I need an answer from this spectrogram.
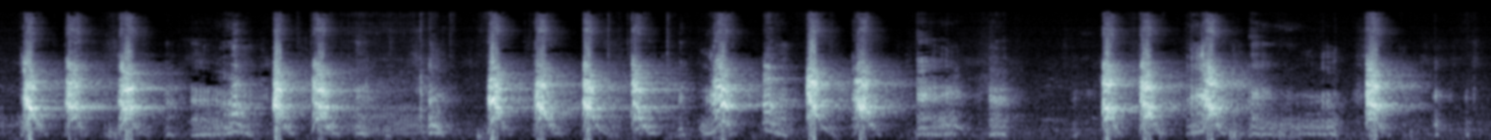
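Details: Labrador Retriever puppy, eight weeks old, attacking a door stop: steady string of sharp, high-pitched yaps, about two per second, with brief gaps and a short growly edge between some barks.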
